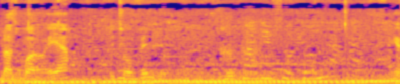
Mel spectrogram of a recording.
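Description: Steady low rumble like a motor vehicle's engine running close by, under a man's voice and other voices.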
